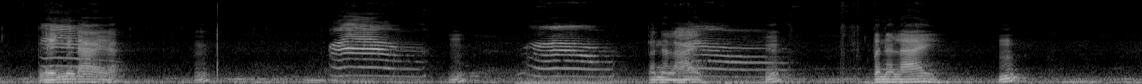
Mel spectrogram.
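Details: Thai street cats being fed, meowing repeatedly: five long, harmonic, wavering meows spread over about eleven seconds, some rising then falling, with a person talking to the cats in Thai between calls and faint background music.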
